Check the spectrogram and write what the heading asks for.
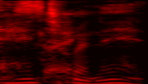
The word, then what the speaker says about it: Antoinette: It's a long name. It's got 3 syllables. Antoinette. So. Antoinette.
